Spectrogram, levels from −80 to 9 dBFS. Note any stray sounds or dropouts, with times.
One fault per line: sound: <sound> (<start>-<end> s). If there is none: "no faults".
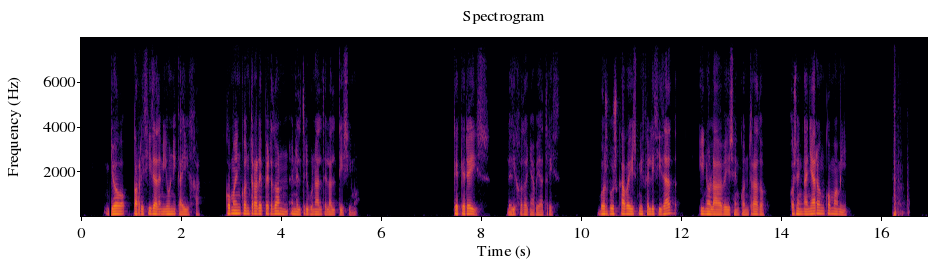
sound: dropout (0.6-0.6 s)
sound: thud (16.2-16.6 s)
